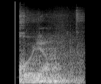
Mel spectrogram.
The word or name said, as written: roya mon frere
